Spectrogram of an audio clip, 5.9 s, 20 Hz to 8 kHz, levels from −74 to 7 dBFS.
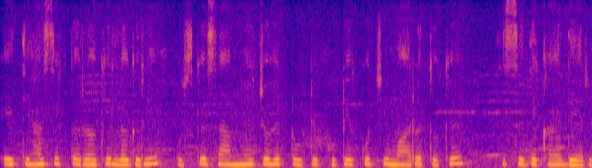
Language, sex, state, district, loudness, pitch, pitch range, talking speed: Urdu, female, Uttar Pradesh, Budaun, -16 LUFS, 235 Hz, 225-245 Hz, 200 wpm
